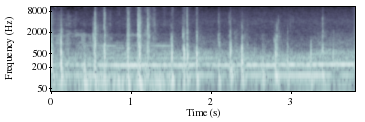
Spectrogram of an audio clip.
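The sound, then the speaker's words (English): Horse hooves clip-clop as a rider rides off on a horse loaded with beaver pelts, many sharp hoof strikes in a steady, uneven rhythm over a low continuous hum. “What's happening right now is that Mr. Pilcher is about to ride away on Molly with all our beaver pelts and wearing my pants.”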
